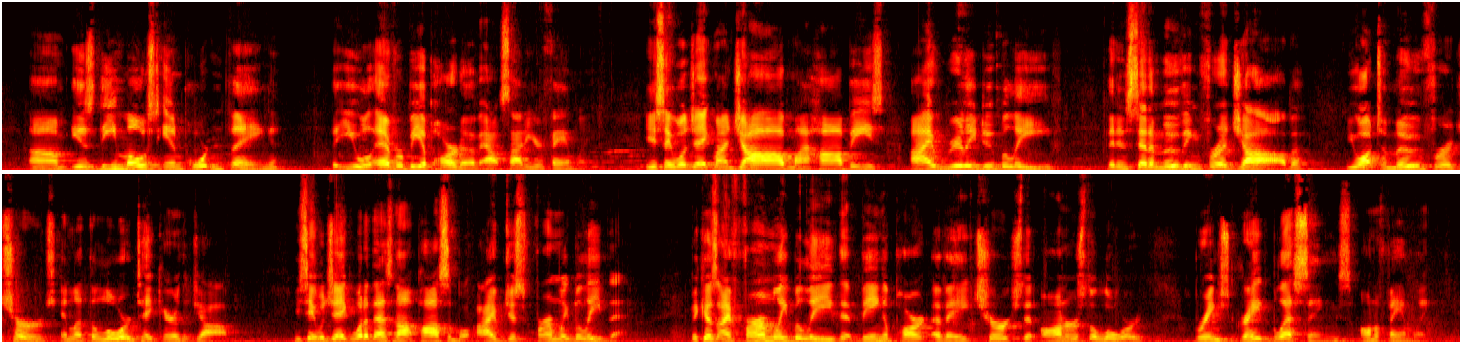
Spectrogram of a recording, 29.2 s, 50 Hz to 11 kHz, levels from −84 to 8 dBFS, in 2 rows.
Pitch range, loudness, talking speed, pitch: 135-180 Hz, -20 LUFS, 180 wpm, 160 Hz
